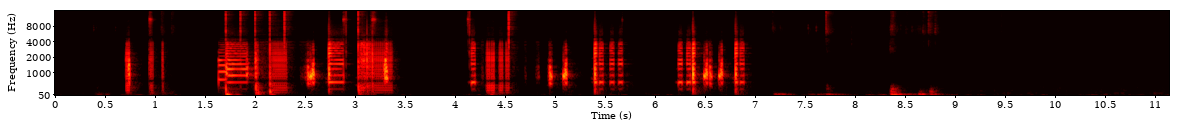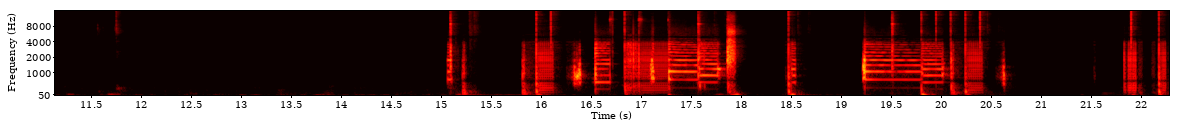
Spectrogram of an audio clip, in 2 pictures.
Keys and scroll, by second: 0.5 a, 1.0 space, 3.1 space, 7.2-9.1 typing, 7.7 alt+shift+s, 15.3 space, 17.7 space, 18.5 space, 20.5 space.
